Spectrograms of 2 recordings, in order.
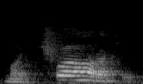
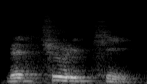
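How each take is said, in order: First: The vowels after the stress are weakened. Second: The vowels after the stress are said fully. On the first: The speaker calls it right. "강하면 약하라" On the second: The speaker calls it wrong. "땡이에요. 이렇게 하면은 리스닝이 안 돼요"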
